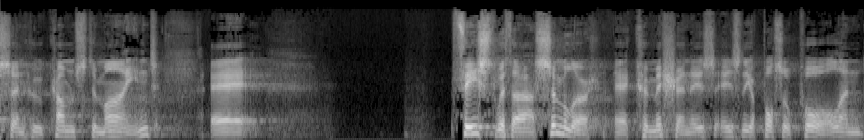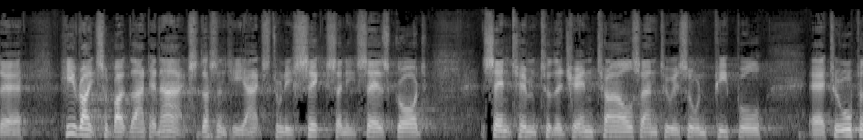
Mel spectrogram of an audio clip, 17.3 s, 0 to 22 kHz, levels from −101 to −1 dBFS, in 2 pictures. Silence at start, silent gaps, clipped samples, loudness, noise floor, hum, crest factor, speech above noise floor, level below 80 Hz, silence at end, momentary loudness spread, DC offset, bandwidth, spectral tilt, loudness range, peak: 0 s; none; under 0.1%; -28 LUFS; -75 dBFS; none; 26 dB; 46 dB; -78 dBFS; 0 s; 12 LU; under 0.1%; 16.5 kHz; -2 dB/octave; 6 LU; -4 dBFS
